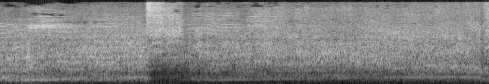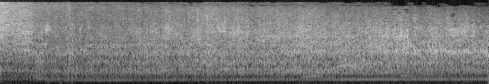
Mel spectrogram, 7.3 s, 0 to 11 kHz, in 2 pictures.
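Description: Two drag-race cars, a supercharged Mercedes C32 AMG and a nitrous-fed Golf-engined racer, launching off the line and accelerating hard down the quarter-mile strip. The sound jumps abruptly about a second in and again near four seconds. After that a steady engine drone carries on, rising slightly in pitch.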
